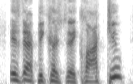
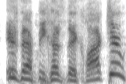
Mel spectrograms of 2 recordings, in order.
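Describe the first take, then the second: First: The voice sounds only slightly tense. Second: The voice sounds noticeably more tense. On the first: "in an increasingly tenser voice" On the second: "in an increasingly tenser voice"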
